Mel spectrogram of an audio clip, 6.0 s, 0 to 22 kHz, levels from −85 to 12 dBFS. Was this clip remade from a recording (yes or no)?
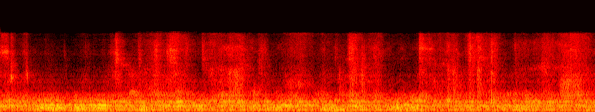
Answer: yes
